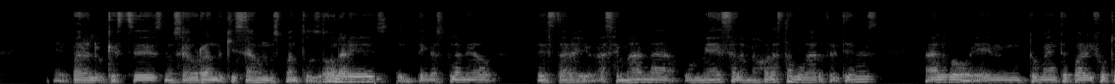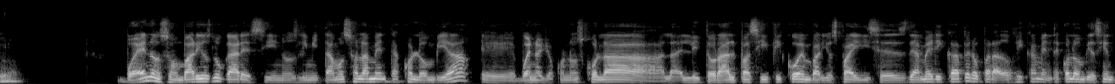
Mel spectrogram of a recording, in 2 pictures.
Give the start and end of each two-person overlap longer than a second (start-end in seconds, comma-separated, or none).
none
